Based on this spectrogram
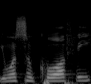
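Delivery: put-on very high old woman voice, New Jersey accent. Describing their grandmother, the speaker does an impression: imitating Mayma's Jersey accent. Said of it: "we're from Jersey".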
